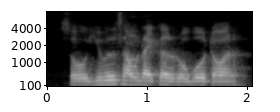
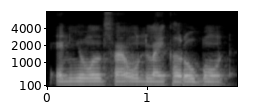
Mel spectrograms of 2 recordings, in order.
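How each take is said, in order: First: Said in the usual way. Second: Speaking with nose held shut; pinched nose. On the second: Shown as a demonstration. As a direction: pinch your nostrils and talk through it. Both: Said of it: "Just obstruct your nose like this".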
